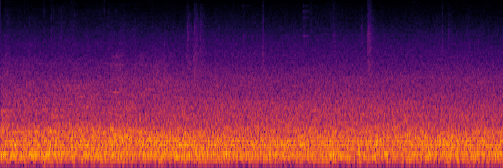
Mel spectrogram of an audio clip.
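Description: MARC commuter train rolling along the platform, a loud, steady rumble of the train without breaks.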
